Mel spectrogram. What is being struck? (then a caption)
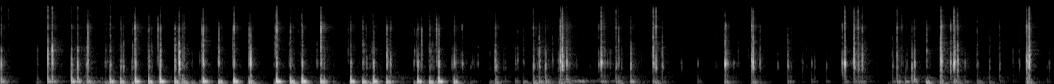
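Plastic game controller. A hand-sized, hollow white and black plastic gamepad is held in both hands near a foam microphone while fingertips and nails tap and click its buttons and shell. The result is a quick, irregular run of short, dry clicks and taps, each with a soft low thump and a bright tick. The clicks come in dense bursts broken by brief pauses.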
